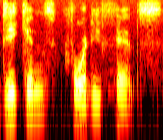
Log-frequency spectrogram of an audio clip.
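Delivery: each word carefully spaced. Repeating a name after another speaker asks: saying it slower. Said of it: "say it again slower".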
